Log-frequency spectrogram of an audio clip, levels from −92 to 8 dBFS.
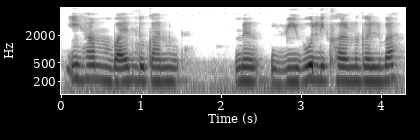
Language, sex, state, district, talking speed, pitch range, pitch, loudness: Bhojpuri, female, Jharkhand, Palamu, 110 wpm, 195-210 Hz, 200 Hz, -19 LUFS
